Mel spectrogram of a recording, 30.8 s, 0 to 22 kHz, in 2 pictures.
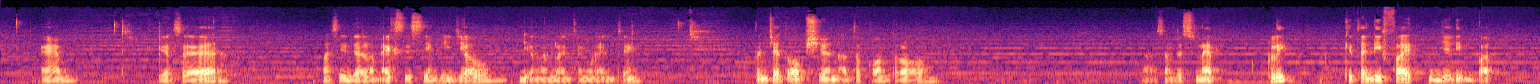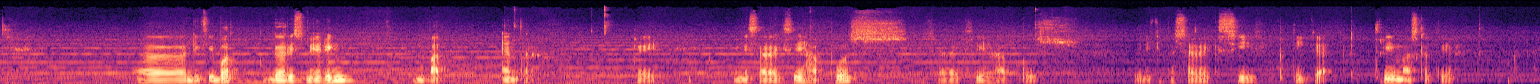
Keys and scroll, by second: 0.0 m, 18.4 /, 19.6 4, 20.4 Return, 21.3 space, 23.4 BackSpace, 25.7 BackSpace, 28.5 o.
